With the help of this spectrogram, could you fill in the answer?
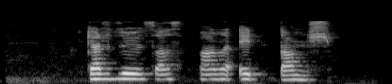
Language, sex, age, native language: Icelandic, female, 7, Icelandic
